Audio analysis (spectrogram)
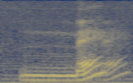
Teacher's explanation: you don't pronounce the final S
